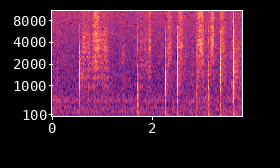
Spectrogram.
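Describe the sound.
A polynomial is written on a board during a lecture, with faint scratchy strokes and several short, sharp taps that grow more frequent toward the end.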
